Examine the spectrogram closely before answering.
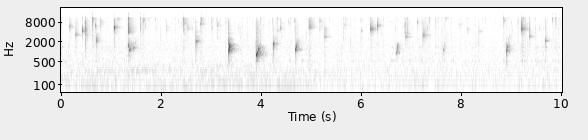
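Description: Water dripping from a leak into water: irregular drops, a few each second, each a short plink at a different pitch. The loudest two come a little over three and almost four seconds in.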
